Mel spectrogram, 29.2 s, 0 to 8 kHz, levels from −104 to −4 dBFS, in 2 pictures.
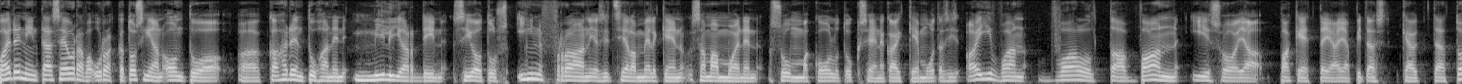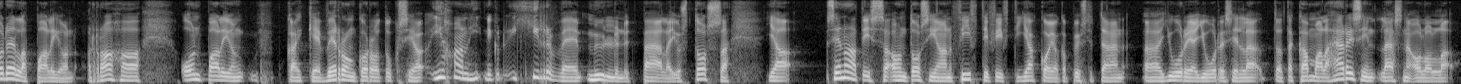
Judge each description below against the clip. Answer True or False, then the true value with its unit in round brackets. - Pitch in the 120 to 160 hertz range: True (130 Hz)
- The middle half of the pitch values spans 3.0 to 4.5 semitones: True (3.9 semitones)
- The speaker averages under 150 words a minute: True (115 wpm)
